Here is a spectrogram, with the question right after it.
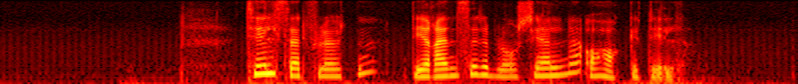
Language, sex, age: Norwegian, female, 59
